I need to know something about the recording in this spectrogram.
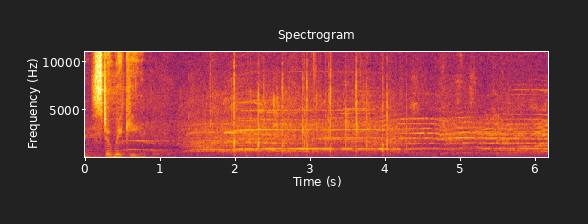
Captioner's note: crowd cheering; crowd clapping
